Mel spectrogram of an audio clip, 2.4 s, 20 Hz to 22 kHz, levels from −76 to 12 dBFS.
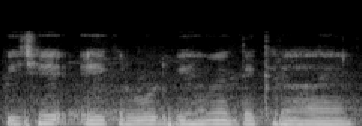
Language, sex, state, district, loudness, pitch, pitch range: Hindi, male, Arunachal Pradesh, Lower Dibang Valley, -15 LUFS, 110 Hz, 105-115 Hz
